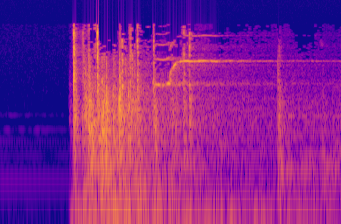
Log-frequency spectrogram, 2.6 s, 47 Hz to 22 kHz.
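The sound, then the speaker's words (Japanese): A heavy church door opens: a burst of clunks and latch rattles, then a long, high creak as it swings, and a final dull thump. “開館時間を30分近く過ぎて、ようやく教会の重い扉が開いた。”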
